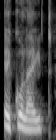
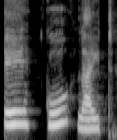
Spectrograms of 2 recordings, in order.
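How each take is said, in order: First: Said in the usual way. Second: एकोलाइट said slowly, syllable by syllable; very slow sounding out. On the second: Shown as a demonstration. Teacher sounding out the word for the class, very slow. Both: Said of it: "तो पूरी meaning क्या बनी?".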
